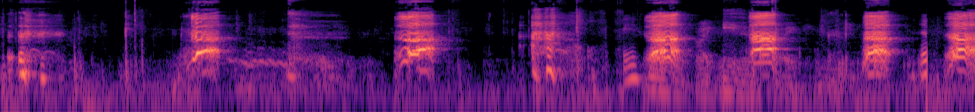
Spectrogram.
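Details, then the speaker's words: Painful hiccups while trying to scare them away: sharp, abrupt voiced gulps recurring at irregular intervals, about eight in ten seconds, with short pauses between them. "Trying to scare my hiccups away. Sometimes they get camera shy."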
